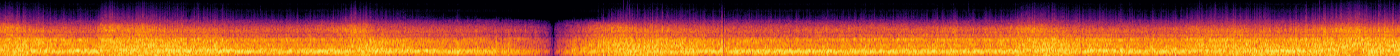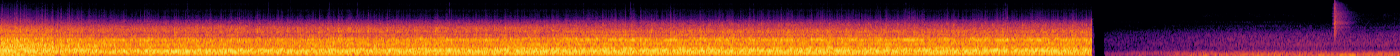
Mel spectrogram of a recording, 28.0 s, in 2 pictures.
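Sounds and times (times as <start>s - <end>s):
engine idling: 6.8s - 28.0s.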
